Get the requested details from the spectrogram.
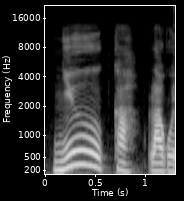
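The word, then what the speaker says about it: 入荷: 그러면 요것도 유라고 길게 읽을 건데 요음이 되어서 뉴카라고 해요.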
